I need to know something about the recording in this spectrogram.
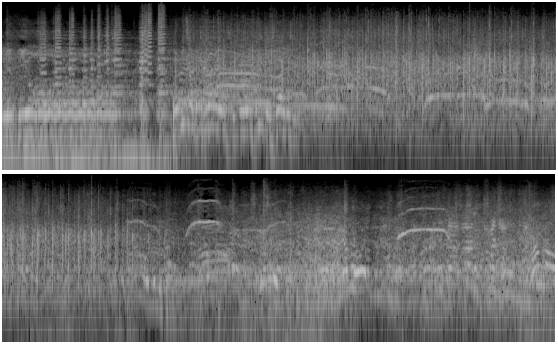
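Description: A man sings loudly through a microphone over a loudspeaker.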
